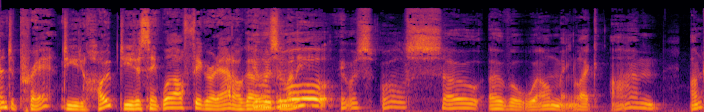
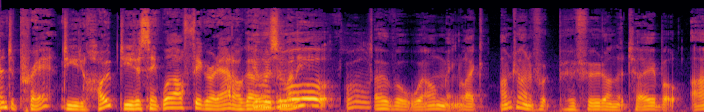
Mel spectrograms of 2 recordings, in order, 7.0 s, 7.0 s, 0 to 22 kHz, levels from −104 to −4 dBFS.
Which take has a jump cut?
second; 3 cuts; at 3.4 s, 3.7 s, 4.9 s

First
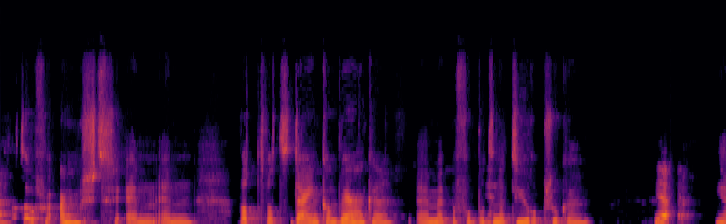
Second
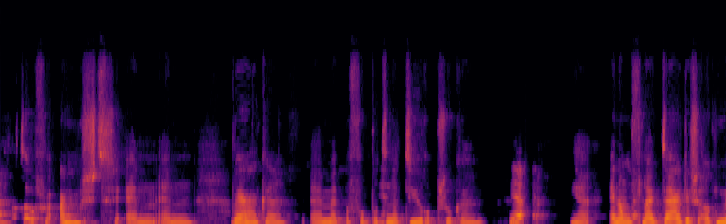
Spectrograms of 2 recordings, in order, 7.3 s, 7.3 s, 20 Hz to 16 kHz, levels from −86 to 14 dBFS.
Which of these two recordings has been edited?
second; 2 cuts; at 2.3 s, 5.0 s

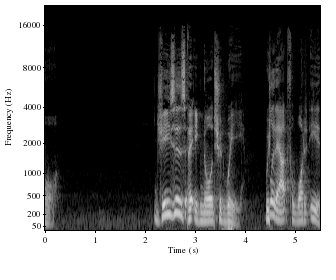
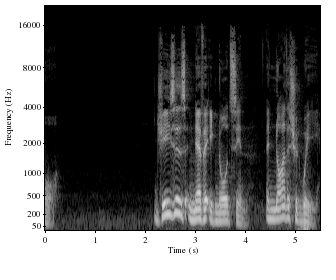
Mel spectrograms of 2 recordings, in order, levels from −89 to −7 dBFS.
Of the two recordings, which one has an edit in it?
first; 3 cuts; at 2.8 s, 3.4 s, 4.5 s

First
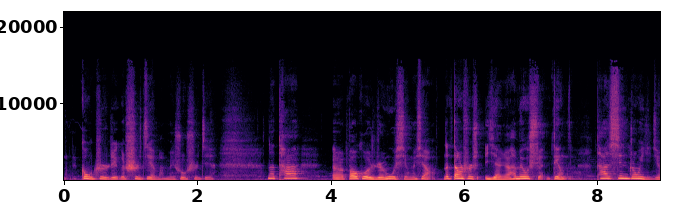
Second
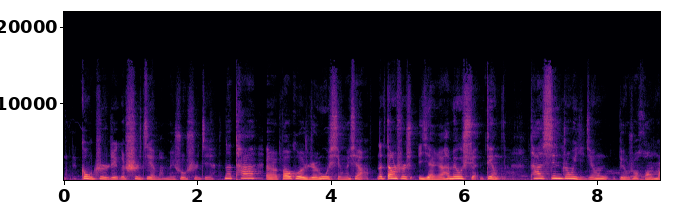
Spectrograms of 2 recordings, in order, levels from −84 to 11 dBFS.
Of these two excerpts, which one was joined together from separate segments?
second; 2 cuts; at 2.3 s, 3.0 s

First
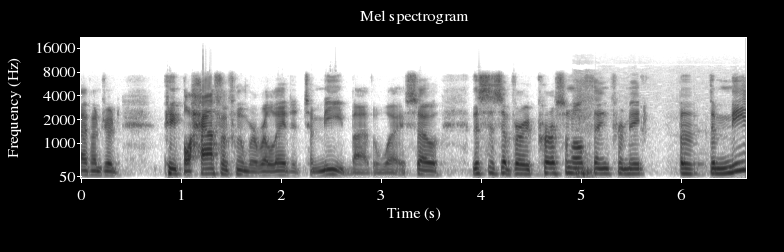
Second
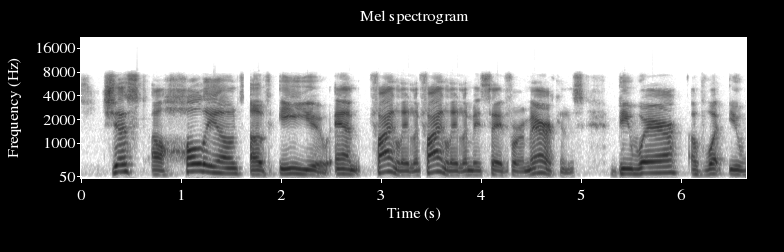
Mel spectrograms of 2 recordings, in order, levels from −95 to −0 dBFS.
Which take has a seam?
second; 3 cuts; at 1.6 s, 3.4 s, 4.2 s

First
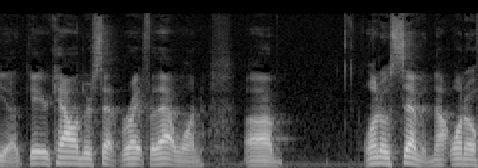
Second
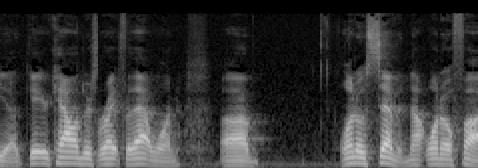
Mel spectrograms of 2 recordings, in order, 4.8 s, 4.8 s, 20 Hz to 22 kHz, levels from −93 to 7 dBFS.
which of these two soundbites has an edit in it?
second; 1 cut; at 0.9 s

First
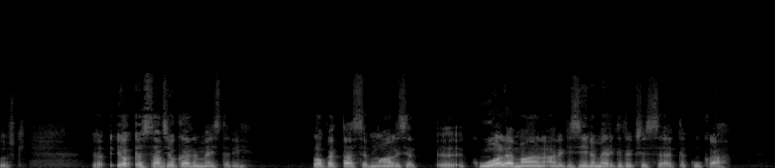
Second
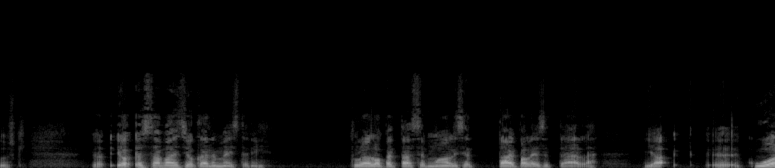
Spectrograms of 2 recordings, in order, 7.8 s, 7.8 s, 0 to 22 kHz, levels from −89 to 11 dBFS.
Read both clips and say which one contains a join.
first; 3 cuts; at 1.6 s, 3.1 s, 4.3 s

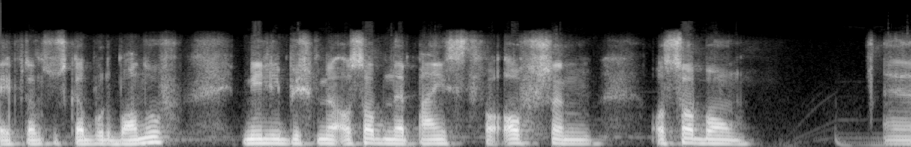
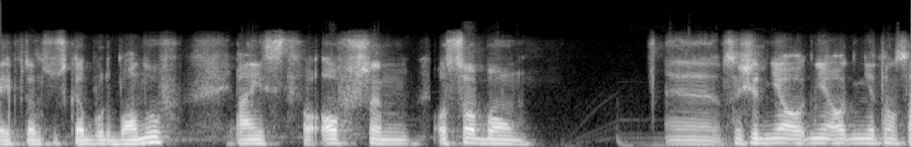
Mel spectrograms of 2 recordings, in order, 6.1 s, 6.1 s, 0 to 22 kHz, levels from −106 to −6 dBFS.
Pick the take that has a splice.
second; 3 cuts; at 1.5 s, 2.8 s, 5.1 s

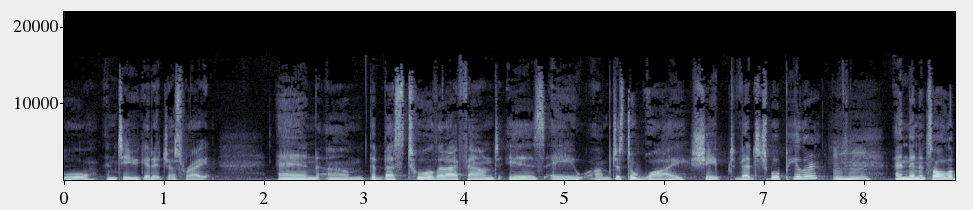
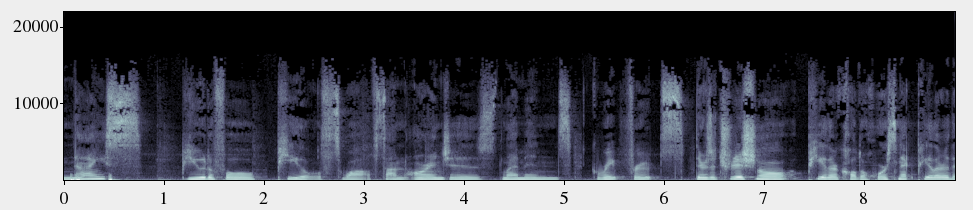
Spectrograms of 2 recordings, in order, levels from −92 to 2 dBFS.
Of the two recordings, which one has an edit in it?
second; 2 cuts; at 2.0 s, 5.2 s

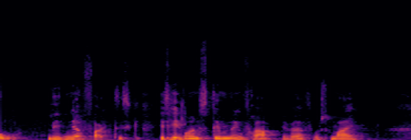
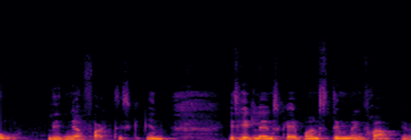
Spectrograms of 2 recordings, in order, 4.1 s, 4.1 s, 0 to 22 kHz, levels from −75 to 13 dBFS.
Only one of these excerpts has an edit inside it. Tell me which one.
first; 3 cuts; at 1.4 s, 1.8 s, 3.1 s

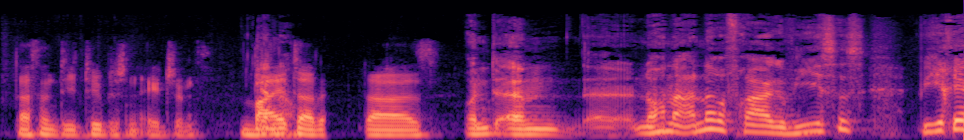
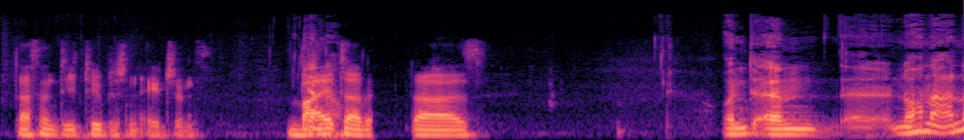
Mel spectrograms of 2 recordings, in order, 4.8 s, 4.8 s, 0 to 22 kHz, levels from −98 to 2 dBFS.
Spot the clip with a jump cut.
first; 2 cuts; at 1.1 s, 2.3 s

